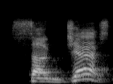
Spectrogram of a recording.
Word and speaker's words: suggest: I just said it still makes the same hard G sound, but in this case we have a hard G and a soft G.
